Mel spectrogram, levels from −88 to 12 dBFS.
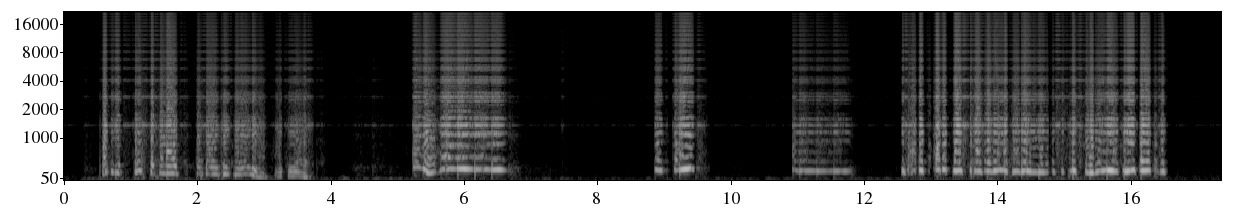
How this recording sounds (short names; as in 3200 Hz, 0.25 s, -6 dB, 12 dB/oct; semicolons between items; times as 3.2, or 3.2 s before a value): a buzz of ramps at a fixed pitch in blocks of 32 samples; tremolo saw down 3.9 Hz, depth 75%; a shimmering, thickened sound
